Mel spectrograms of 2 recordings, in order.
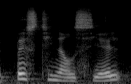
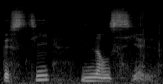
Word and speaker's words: pestilentiel: vert, le monstre est pestilentiel et nauséabond. Et vous voyez l'erreur de prononciation ici avec pestilentiel. Alors que c'est pestilentiel.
